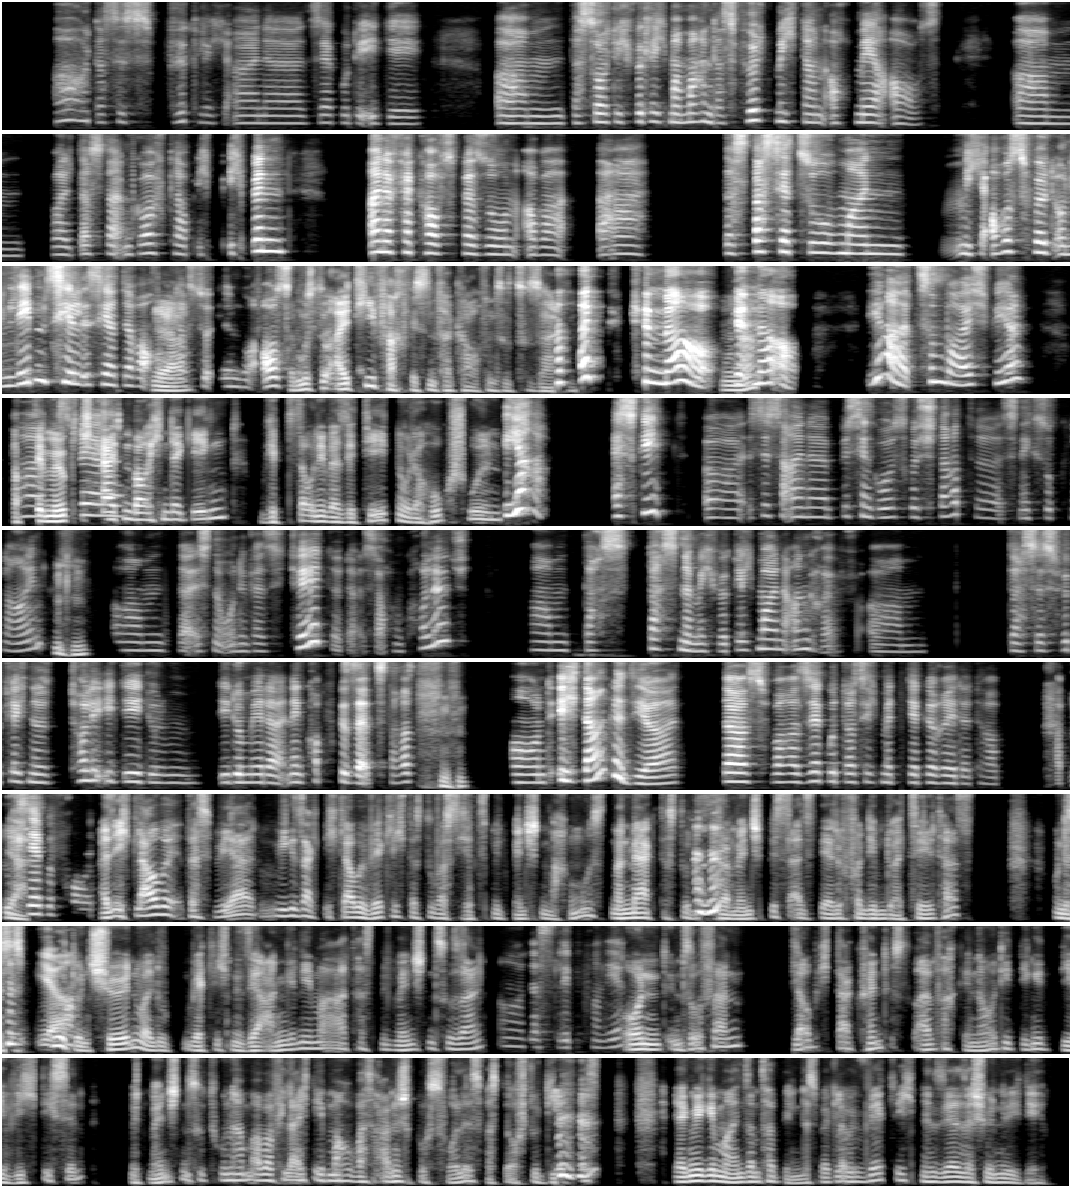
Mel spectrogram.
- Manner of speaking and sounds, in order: giggle; chuckle
- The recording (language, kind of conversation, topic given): German, advice, Wie kann ich herausfinden, ob sich meine Lebensziele verändert haben?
